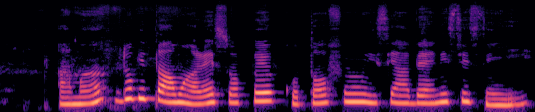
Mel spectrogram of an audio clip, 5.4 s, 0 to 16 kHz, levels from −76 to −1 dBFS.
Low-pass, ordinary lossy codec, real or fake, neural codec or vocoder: 14.4 kHz; Opus, 64 kbps; real; none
